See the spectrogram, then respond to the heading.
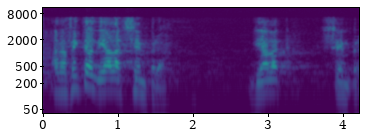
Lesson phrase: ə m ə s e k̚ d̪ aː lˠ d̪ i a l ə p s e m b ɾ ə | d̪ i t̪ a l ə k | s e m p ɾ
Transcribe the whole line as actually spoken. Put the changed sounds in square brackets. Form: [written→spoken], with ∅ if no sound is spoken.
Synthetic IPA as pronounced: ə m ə [s→f] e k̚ [d̪→t̪] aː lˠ d̪ i a l ə [p→k] s e m [b→p] ɾ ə | d̪ i [t̪→∅] a l ə k | s e m p ɾ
